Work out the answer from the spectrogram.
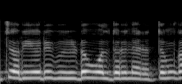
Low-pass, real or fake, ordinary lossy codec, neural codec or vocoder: none; real; none; none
